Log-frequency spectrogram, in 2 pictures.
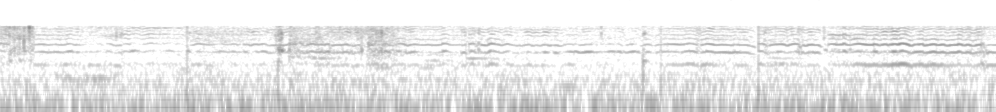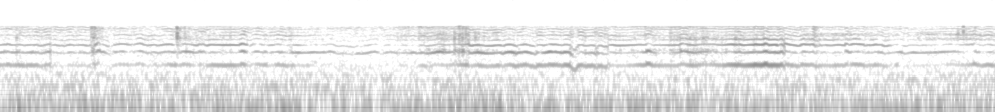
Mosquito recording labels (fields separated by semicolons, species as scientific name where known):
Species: mosquito; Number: one; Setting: cup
